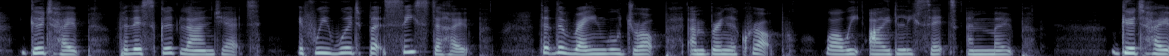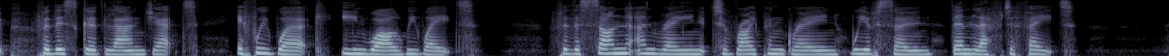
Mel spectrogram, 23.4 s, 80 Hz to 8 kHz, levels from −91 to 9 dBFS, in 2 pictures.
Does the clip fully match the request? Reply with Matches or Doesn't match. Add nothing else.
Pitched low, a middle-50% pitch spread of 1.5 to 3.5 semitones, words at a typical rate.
Doesn't match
